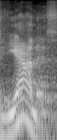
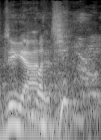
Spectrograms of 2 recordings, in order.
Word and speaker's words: Giannis: It's Giannis. You don't pronounce the G? Lord. Yeah, I knew that. I'm sorry. He said Giannis. Giannis.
